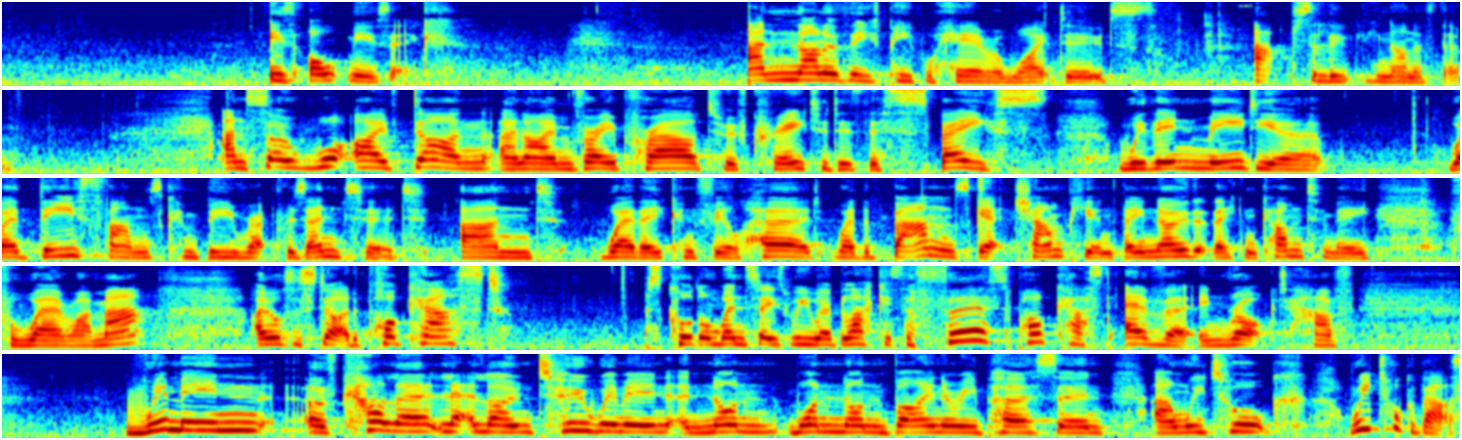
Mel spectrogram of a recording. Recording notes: Recorded live at the Radio Academy Festival this week.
